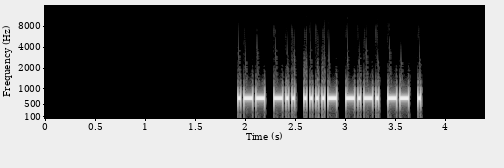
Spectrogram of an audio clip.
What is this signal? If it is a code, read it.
Morse code, heard as a keyed tone, about 37 wpm, 700 Hz. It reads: WD4CME
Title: USA Call Signs - 6 Characters - Repeated 3x - 40wpm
